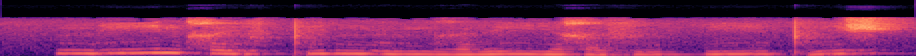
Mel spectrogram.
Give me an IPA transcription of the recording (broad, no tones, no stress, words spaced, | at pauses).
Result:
ŋ͡miːnχiːf pʼiŋ͡mʉːmɣə ðiːχifʉː k͡piːpʼiʒ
